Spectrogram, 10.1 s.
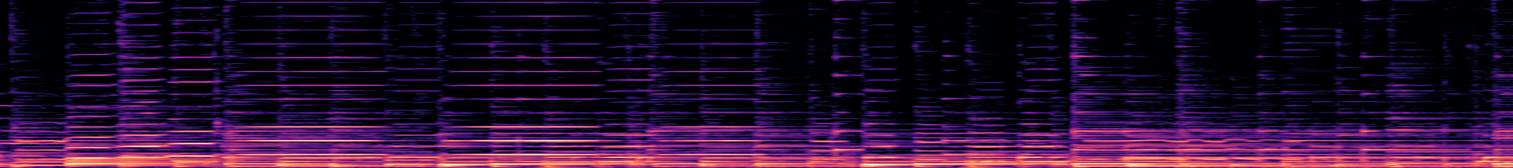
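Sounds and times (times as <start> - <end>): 
harp melody in A minor: 0.0 - 10.0.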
